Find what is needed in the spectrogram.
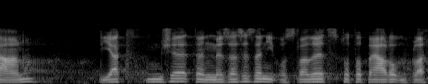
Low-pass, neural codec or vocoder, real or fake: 5.4 kHz; codec, 24 kHz, 0.9 kbps, WavTokenizer, small release; fake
